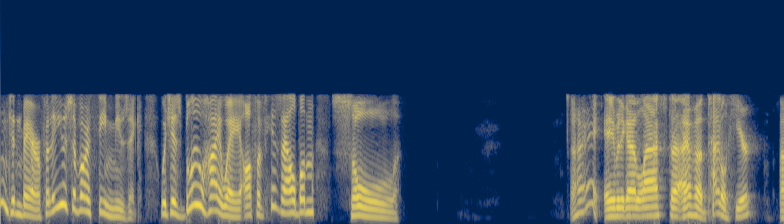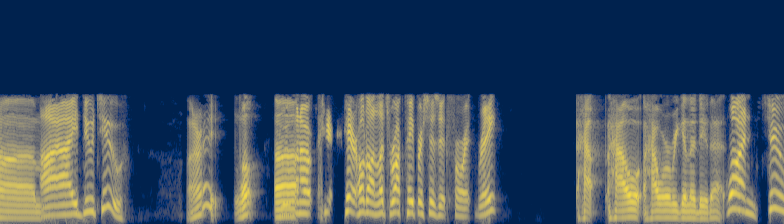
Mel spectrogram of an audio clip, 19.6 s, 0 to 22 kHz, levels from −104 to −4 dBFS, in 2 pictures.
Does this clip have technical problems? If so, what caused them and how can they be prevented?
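No, there are no technical problems to hear in this clip. With no faults present, there is nothing here that needs preventing.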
